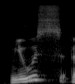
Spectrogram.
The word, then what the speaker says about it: MUSE: MUSE wird es ausgesprochen, aber geschrieben als MUSE.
